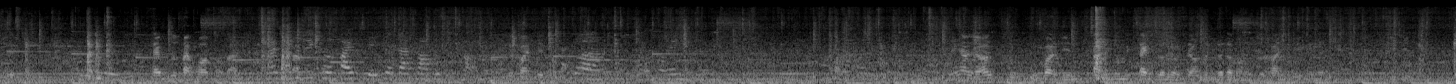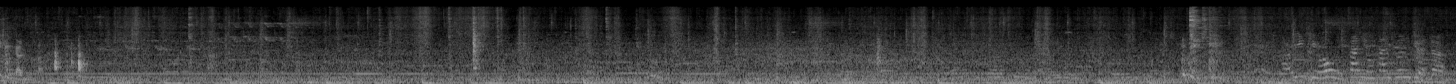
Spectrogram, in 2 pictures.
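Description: Metal utensils clink and scrape on a hot griddle.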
